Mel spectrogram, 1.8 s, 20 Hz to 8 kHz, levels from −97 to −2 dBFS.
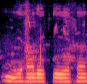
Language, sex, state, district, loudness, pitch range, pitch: Hindi, male, Uttar Pradesh, Hamirpur, -24 LUFS, 130-135 Hz, 130 Hz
